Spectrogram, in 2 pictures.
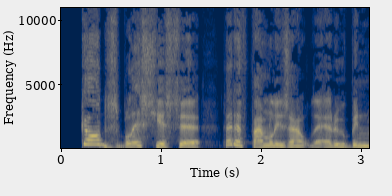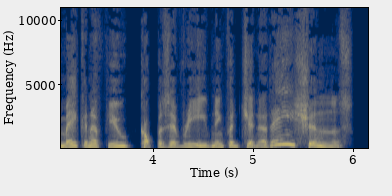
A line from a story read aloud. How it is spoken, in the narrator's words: said Shady happily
